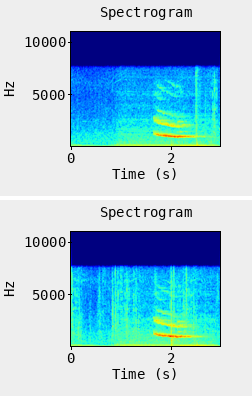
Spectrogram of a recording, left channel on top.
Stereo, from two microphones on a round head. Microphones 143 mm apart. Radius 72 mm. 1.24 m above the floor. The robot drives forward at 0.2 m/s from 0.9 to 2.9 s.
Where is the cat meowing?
30° right (ahead or behind), 1.3 m; by 2.3 s 25° right (ahead or behind), 1.4 m.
